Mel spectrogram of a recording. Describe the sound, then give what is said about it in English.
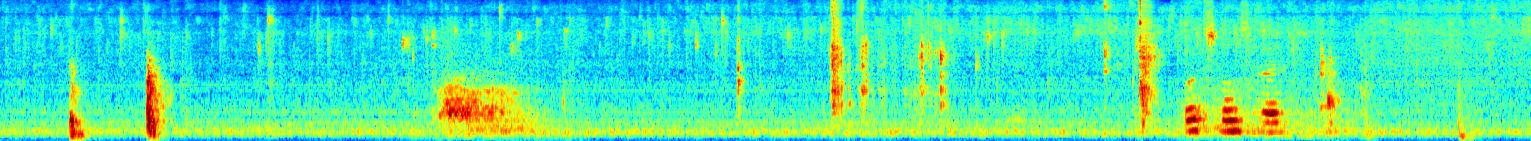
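Zucchini frying in a pan, a steady crackling sizzle with scattered sharp pops and a few scraping stirs, moderately loud with no talking. “I'm cooking the zucchinis right now.”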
